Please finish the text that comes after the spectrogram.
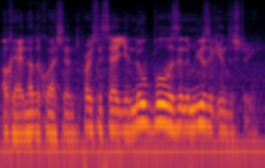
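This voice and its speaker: A man's voice: mid-range voice, fast, a crowd in the background. A man hosting a casual radio interview in informal, slangy speech, putting questions to a guest. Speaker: radio host. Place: radio studio.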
